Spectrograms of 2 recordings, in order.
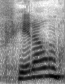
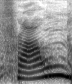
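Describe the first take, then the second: First: A short vowel separates the f and r. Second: The f and r run together without a vowel. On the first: The speaker calls it right. "ফেরাউন হবে" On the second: The speaker calls it wrong. "ফ্রাউন হবে না"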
